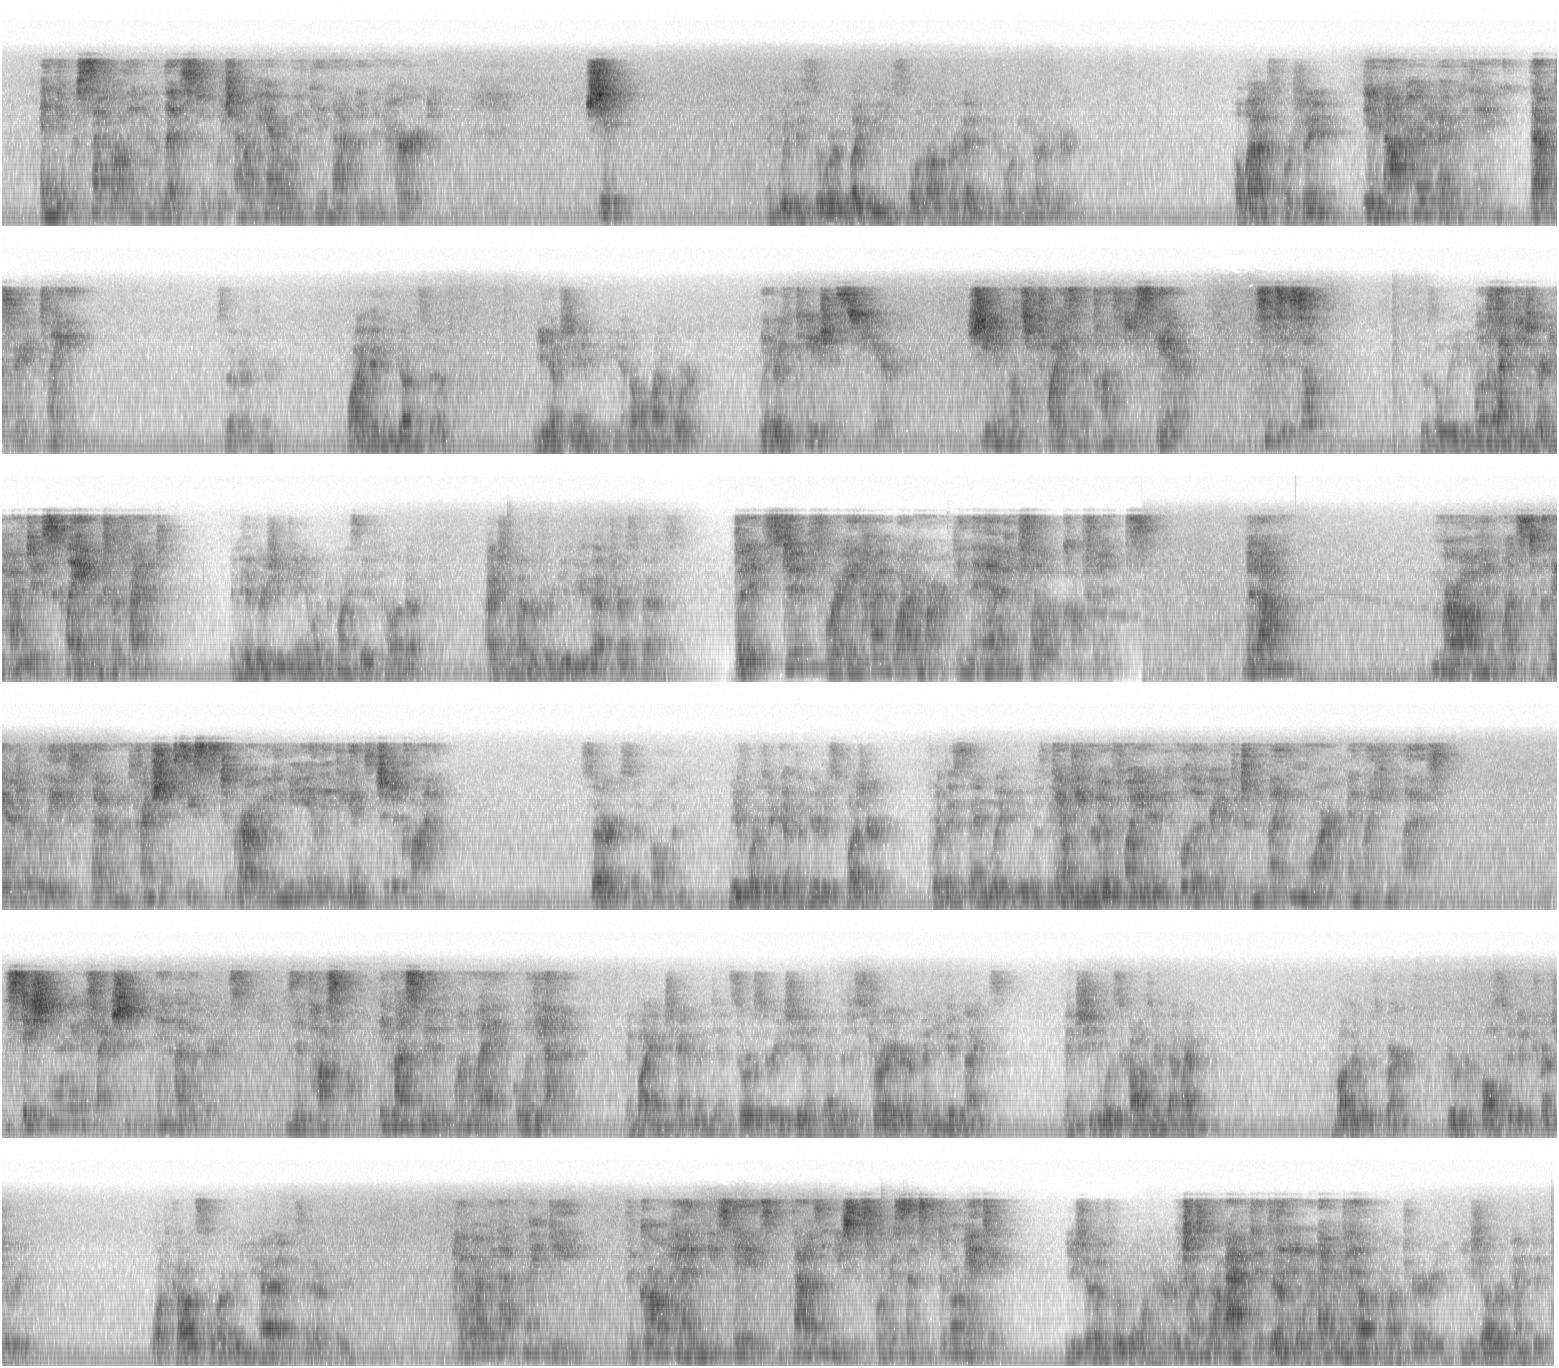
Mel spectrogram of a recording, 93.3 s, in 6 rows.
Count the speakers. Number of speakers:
two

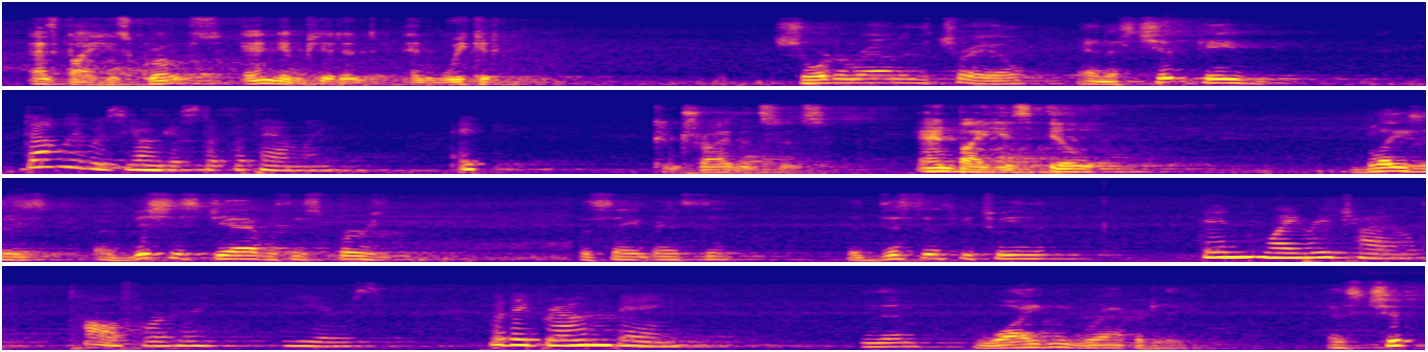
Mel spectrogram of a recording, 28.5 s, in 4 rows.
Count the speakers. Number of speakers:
three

